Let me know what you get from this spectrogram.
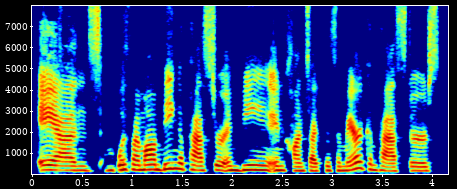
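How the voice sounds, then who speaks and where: A woman's voice: mid-range voice, a little fast, pushed and bright, no room sound. Chatty woman from Brazil, dry close sound. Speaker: podcast guest, success coach for moms. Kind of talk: casual interview chat.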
